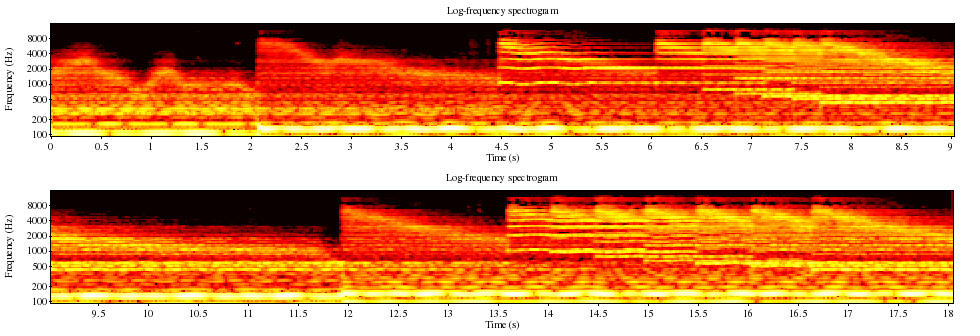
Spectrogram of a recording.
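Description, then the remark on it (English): An Eternal Engine Mars tube synthesizer, with a tube for each voice and a Nixie-tube display, plays a sample: a sustained, buzzy sequence of low notes and chords, bright overtones sweeping and shifting every few seconds, steady and loud throughout with no voices. “What I love is, for the kind of display that will tell you some values or settings or whatever, it's got Nixie tubes in it, as well as a tube for each voice, it looks like. Let's hear a bit of a sample.”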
